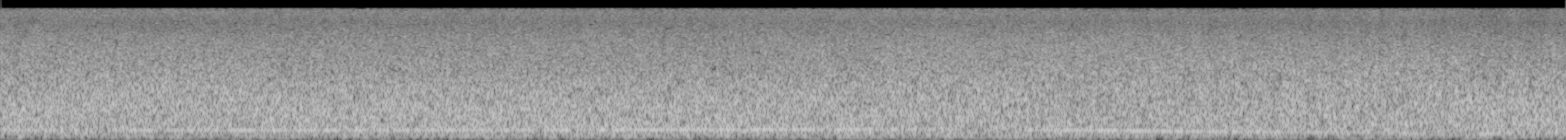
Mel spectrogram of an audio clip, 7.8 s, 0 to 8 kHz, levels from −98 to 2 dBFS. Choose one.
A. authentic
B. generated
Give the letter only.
A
